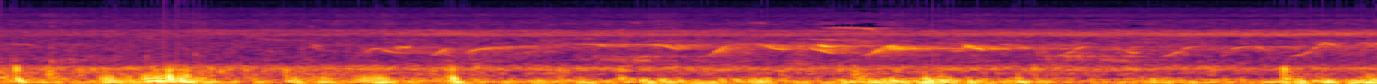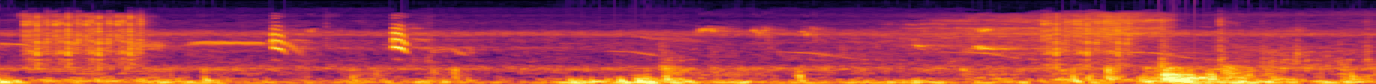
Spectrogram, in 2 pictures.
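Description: Birds chirping, with two short bursts of rapid clicking about halfway through and near the end, over low rumbling noise.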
